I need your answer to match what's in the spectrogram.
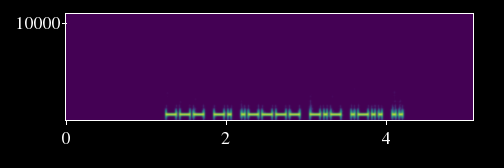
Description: Morse code, heard as a keyed tone, about 28 wpm, 700 Hz. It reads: ON1KLI
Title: DXCC-100 Call Signs - 6 Characters - Repeated 3x - 28wpm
